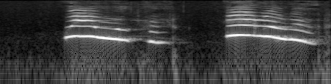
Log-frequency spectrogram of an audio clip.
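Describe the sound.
A person imitates a robin's throaty call: two drawn-out, whiny tones that slide downward, with a brief catch between them. The voice is fairly loud, with no talking.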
